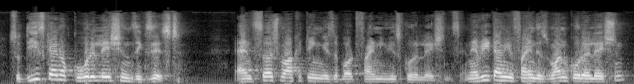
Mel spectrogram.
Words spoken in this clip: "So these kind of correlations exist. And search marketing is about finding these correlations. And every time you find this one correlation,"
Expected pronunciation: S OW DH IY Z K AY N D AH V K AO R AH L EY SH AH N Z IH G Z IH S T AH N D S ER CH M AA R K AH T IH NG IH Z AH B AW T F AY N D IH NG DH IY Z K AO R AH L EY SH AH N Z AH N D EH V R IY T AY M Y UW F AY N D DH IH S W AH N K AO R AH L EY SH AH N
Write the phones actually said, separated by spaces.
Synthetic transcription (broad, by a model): S OW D IY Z K AY N D AH V K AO R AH L EY SH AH N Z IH G Z IH S T AH N D S ER CH M AA R K AH T IH NG IH Z AH B AW T F AY N D IH NG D IY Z K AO R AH L EY SH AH N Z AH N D EH V R IY T AY M Y UW F AY D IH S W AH N K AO R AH L EY SH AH N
